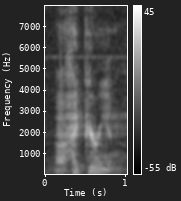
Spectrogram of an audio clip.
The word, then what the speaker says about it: Hyperion: Speaking of your publisher, Disney Hyper, how do you pronounce? Hyperion.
